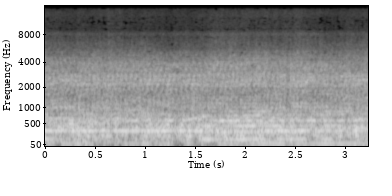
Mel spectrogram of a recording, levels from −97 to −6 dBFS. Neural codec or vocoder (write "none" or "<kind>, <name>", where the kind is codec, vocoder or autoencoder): autoencoder, DAC-VAE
